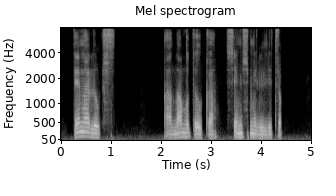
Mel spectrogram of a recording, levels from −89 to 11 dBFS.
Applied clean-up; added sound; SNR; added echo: neural diffusion model UNIVERSE++.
